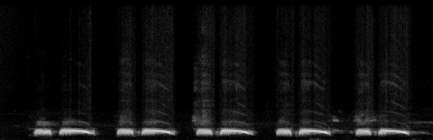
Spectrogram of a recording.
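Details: Spotted dove, a bird of the Vietnamese 'giọng thổ' voice style, giving a cooing call and a courting coo: five two-part coos repeated about every second, each a short burst then a longer drawn coo falling at the end.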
